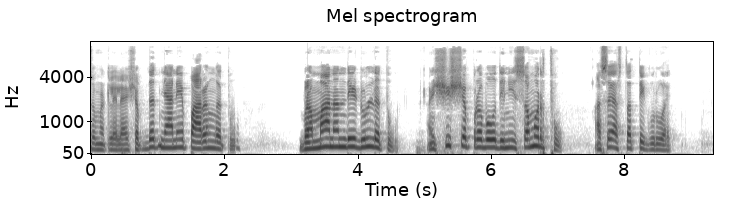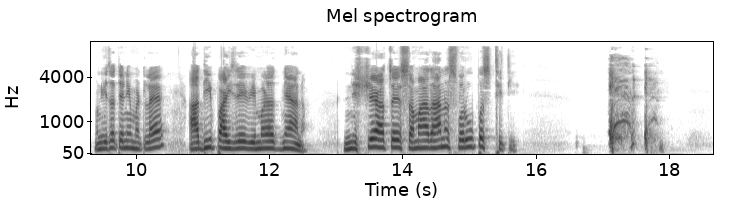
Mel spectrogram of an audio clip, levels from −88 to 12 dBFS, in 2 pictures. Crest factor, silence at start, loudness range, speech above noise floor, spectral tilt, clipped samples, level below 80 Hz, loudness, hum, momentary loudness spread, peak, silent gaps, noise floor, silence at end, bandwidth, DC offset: 18 dB; 0 s; 6 LU; 51 dB; -5 dB/octave; under 0.1%; -48 dBFS; -17 LUFS; none; 13 LU; 0 dBFS; none; -68 dBFS; 0.75 s; 11 kHz; under 0.1%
